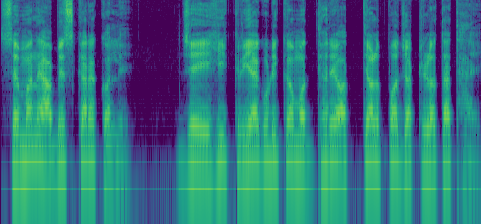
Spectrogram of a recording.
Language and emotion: Odia, neutral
